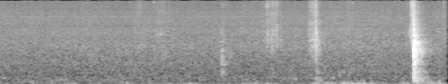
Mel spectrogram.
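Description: Mostly near silence, with a few faint knocks in the second half: a kitchen knife cutting through pineapple and striking the cutting board.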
